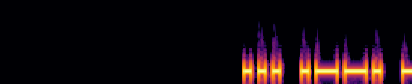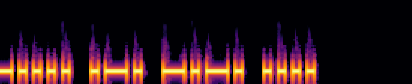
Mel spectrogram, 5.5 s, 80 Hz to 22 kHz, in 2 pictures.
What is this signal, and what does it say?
Morse code, heard as a keyed tone, about 25 wpm, 700 Hz. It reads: SP6RCH
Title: DXCC-100 Call Signs - 6 Characters - Repeated 3x - 25wpm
